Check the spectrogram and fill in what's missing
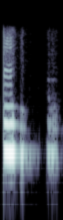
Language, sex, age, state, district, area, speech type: Manipuri, female, 45-60, Manipur, Kakching, rural, conversation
